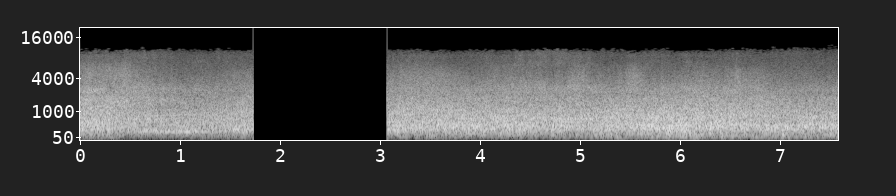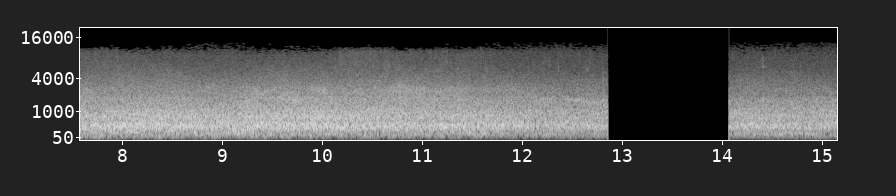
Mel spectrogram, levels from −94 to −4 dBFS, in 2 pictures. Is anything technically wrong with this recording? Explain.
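Yes, there are two playback stalls. The first runs from 1.73 to 3.07 s, a 1.34 s dropout, and the second from 12.86 to 14.07 s, lasting 1.21 s. Each time the sound cuts out mid-flow into silence and then resumes. The likely cause is the player starving for data or having its audio thread blocked, so nothing reaches the output until it catches up.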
